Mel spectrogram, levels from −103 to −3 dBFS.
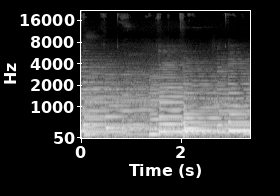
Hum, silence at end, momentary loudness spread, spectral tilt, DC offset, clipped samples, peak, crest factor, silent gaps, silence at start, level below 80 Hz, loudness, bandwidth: none; 0 s; 8 LU; -10.5 dB/octave; under 0.1%; under 0.1%; -4 dBFS; 14 dB; none; 0 s; -50 dBFS; -18 LUFS; 4.6 kHz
